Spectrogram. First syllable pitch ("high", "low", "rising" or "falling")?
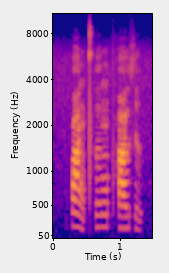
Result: falling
